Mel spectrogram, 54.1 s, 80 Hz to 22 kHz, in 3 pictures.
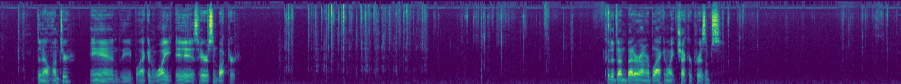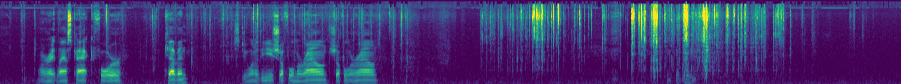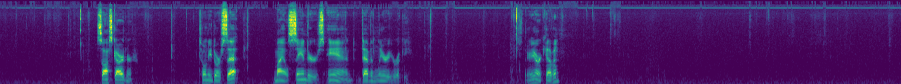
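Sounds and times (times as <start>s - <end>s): trading cards crinkling and clicking: 5.6s - 11.6s, 19.4s - 26.4s, 27.6s - 34.3s.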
